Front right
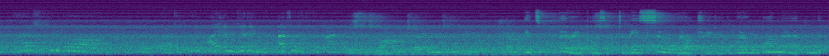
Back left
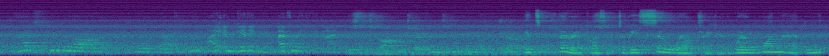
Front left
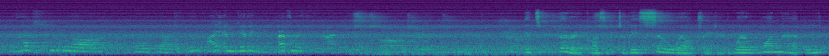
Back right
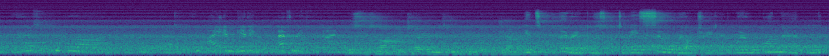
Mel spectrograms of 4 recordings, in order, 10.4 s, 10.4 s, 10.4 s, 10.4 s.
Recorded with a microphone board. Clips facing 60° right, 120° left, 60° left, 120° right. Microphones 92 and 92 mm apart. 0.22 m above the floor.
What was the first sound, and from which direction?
A woman speaking, 25° left.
